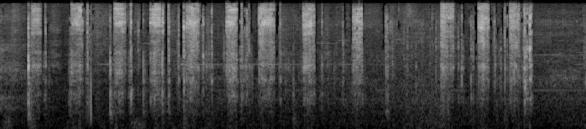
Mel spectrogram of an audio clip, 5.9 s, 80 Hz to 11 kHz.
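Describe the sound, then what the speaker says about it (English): A screwdriver fitted with a T20 Torx bit works a screw loose from the steering column of a 1989 Jeep Cherokee, giving a quick run of close, crisp ratcheting clicks in short irregular bursts with no talking. "Getting my screwdriver ready here."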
